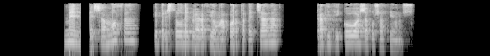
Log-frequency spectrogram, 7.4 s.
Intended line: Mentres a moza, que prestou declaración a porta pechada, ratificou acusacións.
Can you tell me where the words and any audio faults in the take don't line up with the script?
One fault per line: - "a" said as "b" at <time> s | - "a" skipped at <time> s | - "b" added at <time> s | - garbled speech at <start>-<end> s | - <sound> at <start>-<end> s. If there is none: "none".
- dropout at 1.2-1.3 s
- "as" added at 5.3 s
